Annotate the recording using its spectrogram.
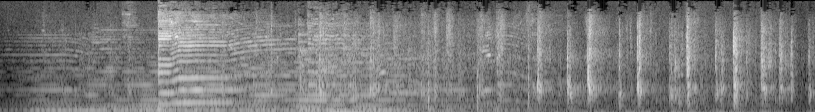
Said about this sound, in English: Twelve men on horses ride slowly into town. Their hats are low on their faces. They stop in front of the Clay County Savings Bank.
